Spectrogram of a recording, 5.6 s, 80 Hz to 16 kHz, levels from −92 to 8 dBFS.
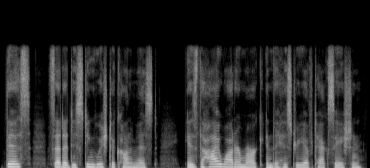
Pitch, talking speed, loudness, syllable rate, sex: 215 Hz, 160 wpm, -20 LUFS, 5.7 syllables/s, female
